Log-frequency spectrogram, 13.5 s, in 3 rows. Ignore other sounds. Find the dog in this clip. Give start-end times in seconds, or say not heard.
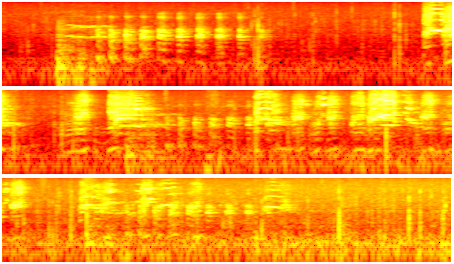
not heard.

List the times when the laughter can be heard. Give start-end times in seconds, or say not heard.
0.5-2.6, 5.7-7.4, 9.8-11.7.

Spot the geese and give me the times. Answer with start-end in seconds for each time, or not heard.
4.2-11.9.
